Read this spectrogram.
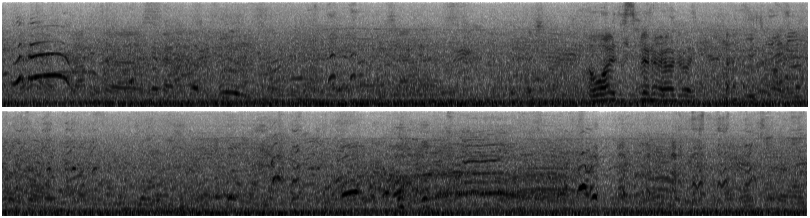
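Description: A crowd chatters and calls out nearby outdoors.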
